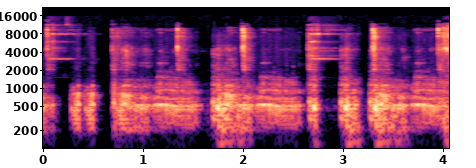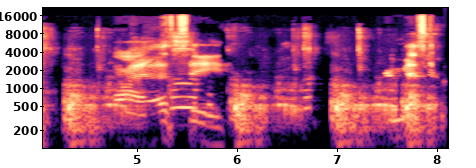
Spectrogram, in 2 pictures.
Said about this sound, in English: Ooh, a tiger.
